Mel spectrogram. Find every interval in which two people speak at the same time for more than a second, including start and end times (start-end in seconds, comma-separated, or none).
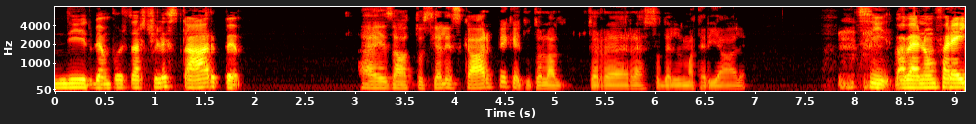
none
